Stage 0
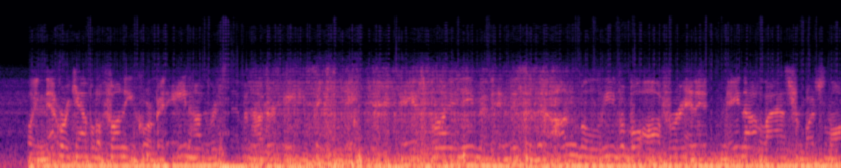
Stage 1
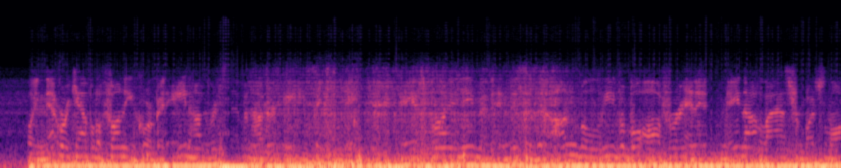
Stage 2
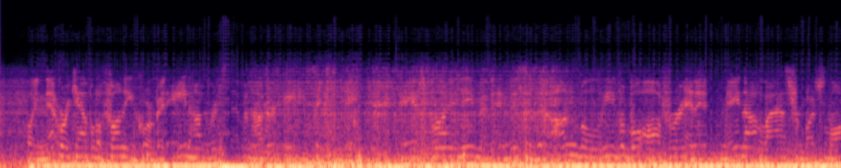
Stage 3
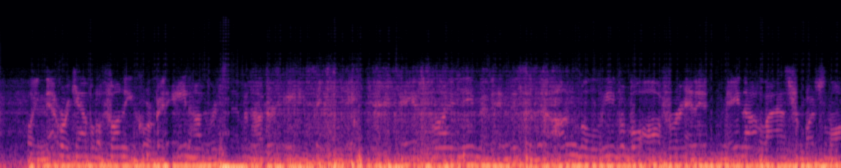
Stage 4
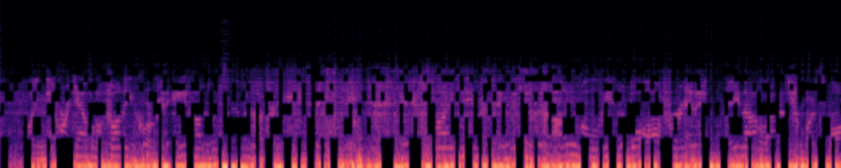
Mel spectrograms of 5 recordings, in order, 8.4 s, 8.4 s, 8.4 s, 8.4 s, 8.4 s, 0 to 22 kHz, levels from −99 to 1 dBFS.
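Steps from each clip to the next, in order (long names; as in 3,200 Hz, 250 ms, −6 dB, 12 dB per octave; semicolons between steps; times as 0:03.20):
low-shelf EQ 68 Hz +11.5 dB; level −5 dB
upward compression, threshold −23 dBFS; level +5 dB
expander for the loud parts 1.5 to 1, over −22 dBFS; level −9 dB
time-frequency cells dropped at random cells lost 30%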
